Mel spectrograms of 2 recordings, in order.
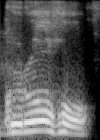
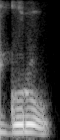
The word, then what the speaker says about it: Guroho: prayers, Vande Aham Shri Guroho. So the word is plural. It's not Vandeham Shri Guru. Sometimes we mispronounce. So Vandeham Shri Guroho. Guroho is plural.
